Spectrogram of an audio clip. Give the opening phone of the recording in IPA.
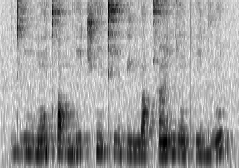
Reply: dʱ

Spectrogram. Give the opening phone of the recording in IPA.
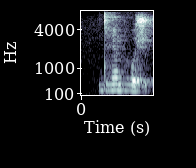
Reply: dʱ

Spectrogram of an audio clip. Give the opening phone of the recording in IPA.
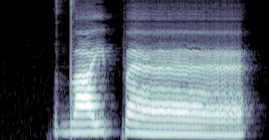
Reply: d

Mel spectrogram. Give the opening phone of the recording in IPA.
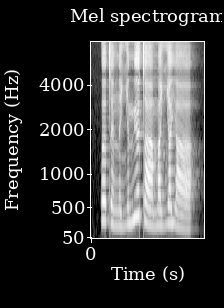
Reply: ɐ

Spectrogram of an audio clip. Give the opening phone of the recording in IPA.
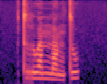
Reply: t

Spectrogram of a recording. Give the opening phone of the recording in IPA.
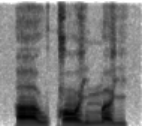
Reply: aː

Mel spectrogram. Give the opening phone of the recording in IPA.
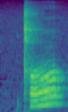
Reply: cʰ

